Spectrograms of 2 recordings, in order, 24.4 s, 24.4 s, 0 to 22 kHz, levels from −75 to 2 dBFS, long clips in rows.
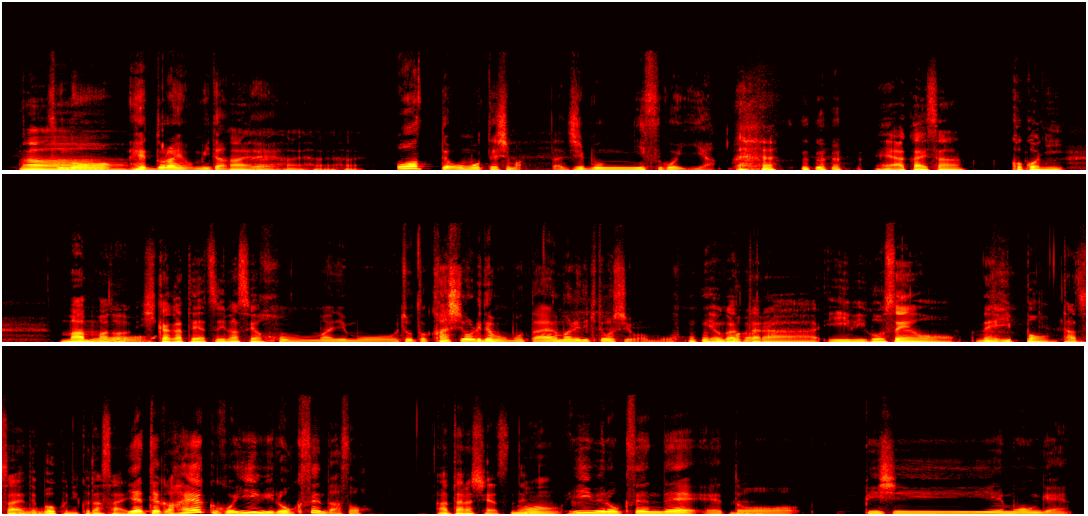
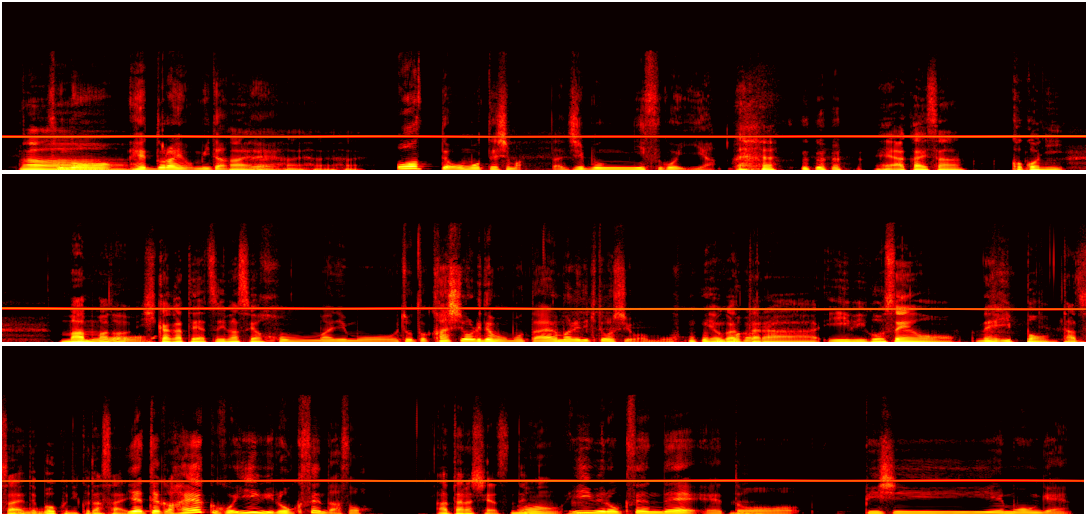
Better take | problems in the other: first | high-pitched whine; noticeable; throughout; 4.5 kHz, 10 dB below the speech

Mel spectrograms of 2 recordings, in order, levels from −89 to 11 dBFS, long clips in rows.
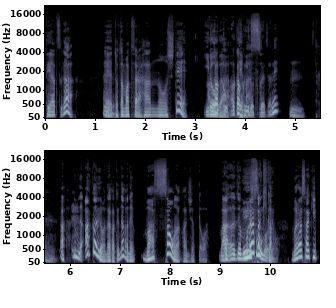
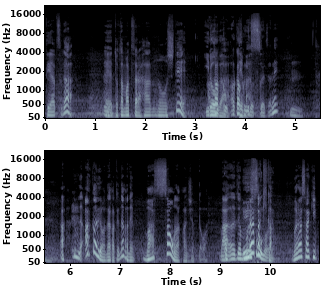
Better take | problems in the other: first | machinery noise; faint; throughout; 25 dB below the speech

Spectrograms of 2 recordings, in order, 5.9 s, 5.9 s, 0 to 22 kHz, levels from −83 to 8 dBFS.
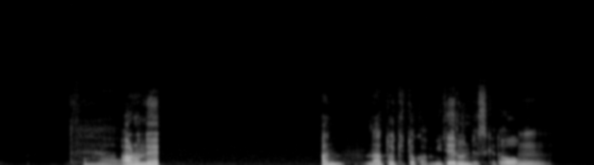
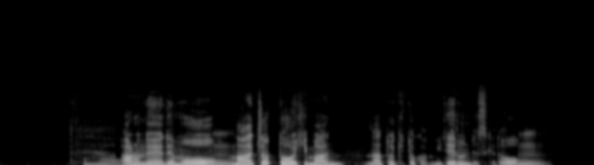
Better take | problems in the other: second | audio cutting out; at 1.5 s for 1.5 s

